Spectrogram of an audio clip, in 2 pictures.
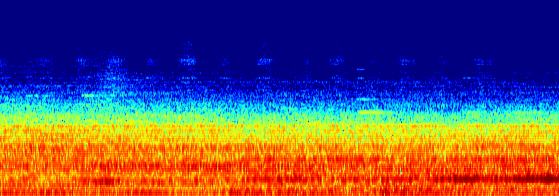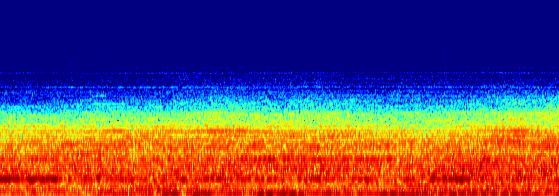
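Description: A large gong hums and swells in a dense, shimmering drone.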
